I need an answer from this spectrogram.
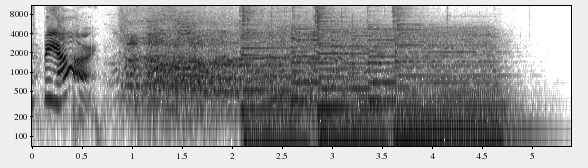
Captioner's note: audience laughing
